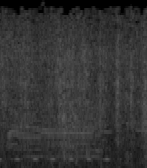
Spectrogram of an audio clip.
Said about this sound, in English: We definitely have way too many sheep.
